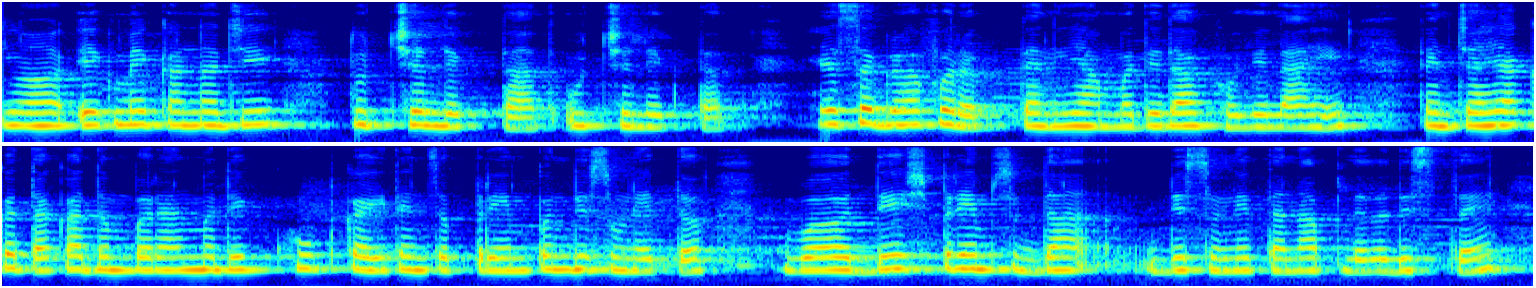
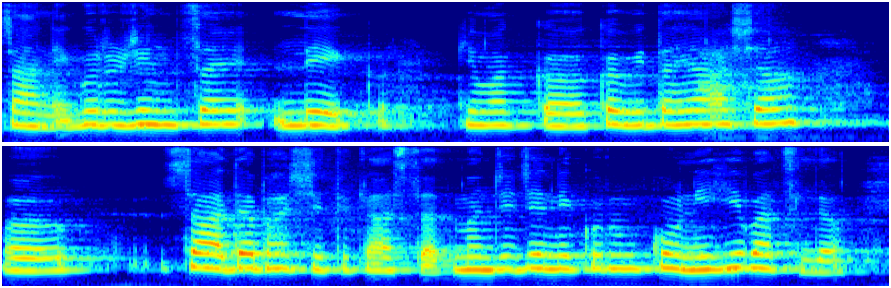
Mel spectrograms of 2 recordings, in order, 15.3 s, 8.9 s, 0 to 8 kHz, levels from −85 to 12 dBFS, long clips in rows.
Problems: background conversations at intervals, echo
